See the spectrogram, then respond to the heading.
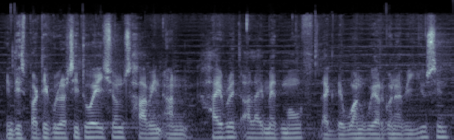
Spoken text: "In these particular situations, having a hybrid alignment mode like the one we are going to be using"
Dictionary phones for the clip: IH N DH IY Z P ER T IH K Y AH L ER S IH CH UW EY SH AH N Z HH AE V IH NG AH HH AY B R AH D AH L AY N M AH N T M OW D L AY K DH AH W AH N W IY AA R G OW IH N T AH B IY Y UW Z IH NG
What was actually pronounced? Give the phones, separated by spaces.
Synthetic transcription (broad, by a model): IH N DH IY S P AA T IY K Y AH L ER S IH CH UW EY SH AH N S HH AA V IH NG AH HH AY B R AH D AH L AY M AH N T M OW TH L AY K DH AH W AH N W IY AA R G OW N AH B IY Y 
